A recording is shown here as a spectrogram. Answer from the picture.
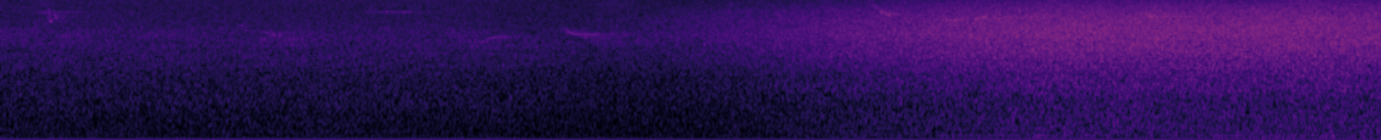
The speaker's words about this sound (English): The familiar babbling rush of the River Dover's once again re-entered our earshot.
